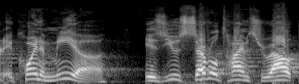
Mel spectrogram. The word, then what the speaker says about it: oikonomia: That word dispensation in the Greek is called oikonomia. And you can really hear our word economy in when I pronounce the Greek word oikonomia.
